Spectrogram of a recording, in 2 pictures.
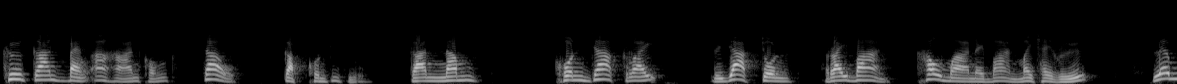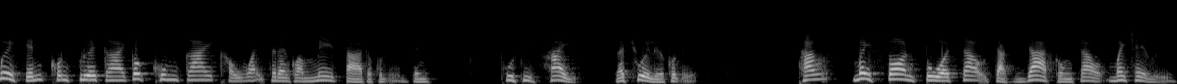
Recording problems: muffled; very; fading above 3 kHz

